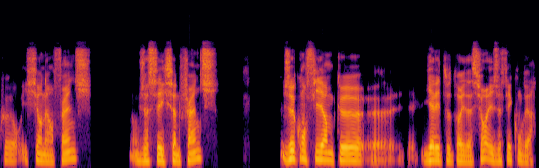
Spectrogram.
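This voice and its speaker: A man hosting a casual tutorial, hesitant with many fillers and restarts, getting excited as he talks. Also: mid-range voice, dry recording, highs cut off. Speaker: tech tutorial host. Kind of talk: casual screen-recorded tutorial.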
